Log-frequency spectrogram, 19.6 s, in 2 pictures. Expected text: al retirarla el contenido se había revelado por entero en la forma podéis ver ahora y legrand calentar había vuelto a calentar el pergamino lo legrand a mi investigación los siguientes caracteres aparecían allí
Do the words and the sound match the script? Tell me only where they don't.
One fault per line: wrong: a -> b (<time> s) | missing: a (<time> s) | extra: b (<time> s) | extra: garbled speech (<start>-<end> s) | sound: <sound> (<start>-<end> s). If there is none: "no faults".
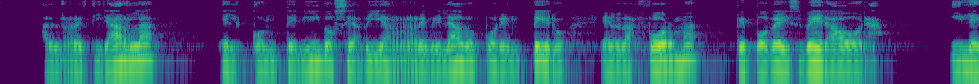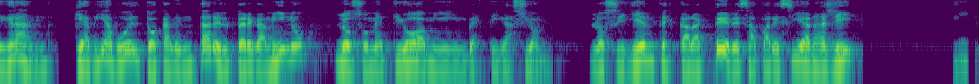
extra: que (7.3 s)
wrong: calentar -> que (10.5 s)
wrong: legrand -> sometió (13.3 s)
sound: laugh (19.3-19.5 s)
